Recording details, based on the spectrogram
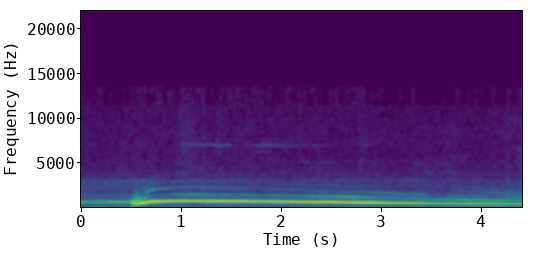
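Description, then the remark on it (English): A wolf lets out a long, clear howl that swoops upward, then holds and slowly sinks in pitch over several seconds, heard alone without any talking. “I think the wolf singing is very beautiful”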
